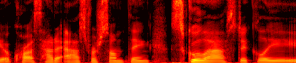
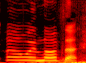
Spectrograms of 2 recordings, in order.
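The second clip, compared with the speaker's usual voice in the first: much higher, louder squeal of delight; gushing delight; 13 semitones higher, 5 dB louder than usual. Retold or imitated. Spotting Christmas headgear in the store, squealing in delight. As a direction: squeal over a cute find.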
